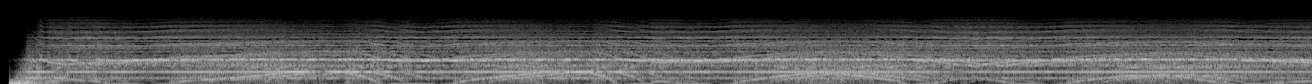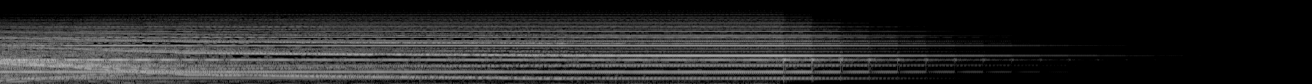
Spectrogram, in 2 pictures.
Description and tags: Sci Fi Growl Scream D
A strong, aggressive electronic growl/scream.
Played on a D note.
Created with Reaktor 6.
apocalyptic, effect, futuristic, growl, machine, mechanical, robot, science, scream, sfx, sounddesign, torment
